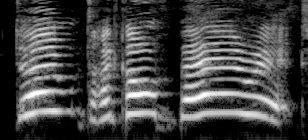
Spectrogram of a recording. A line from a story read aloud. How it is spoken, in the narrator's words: he shouted, rolling around on the floor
